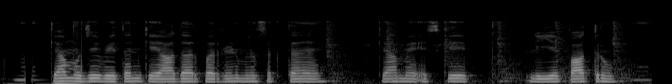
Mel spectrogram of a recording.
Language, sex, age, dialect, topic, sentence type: Hindi, male, 18-24, Garhwali, banking, question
